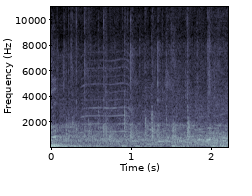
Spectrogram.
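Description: Outdoor crowd of spectators talking and murmuring, with faint overlapping voices and no single loud event.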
